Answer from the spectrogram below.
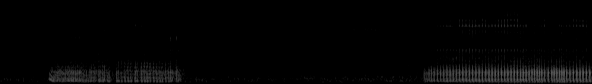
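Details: Mr. Magoo snoring on a rainy day: two long, rough, rattling breath sounds separated by a quiet pause, typical of snoring during sleep.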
